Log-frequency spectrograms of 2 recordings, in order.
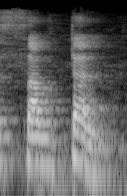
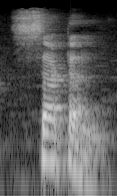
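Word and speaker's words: subtle: अब देखिए यहाँ पर सबटल नहीं पढ़ेंगे, क्या पढ़ेंगे, सटल, ठीक है सटल पढ़ेंगे, सटल।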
